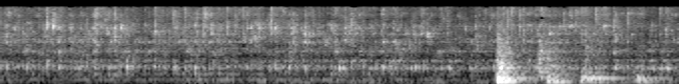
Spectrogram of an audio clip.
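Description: Blended ginger juice pouring from a blender jar through a mesh strainer into a plastic pitcher, a steady trickle of liquid. A sharp knock about three seconds in.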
